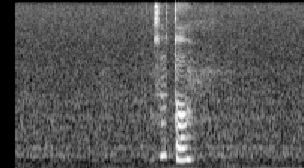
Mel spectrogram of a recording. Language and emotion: Russian, sad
